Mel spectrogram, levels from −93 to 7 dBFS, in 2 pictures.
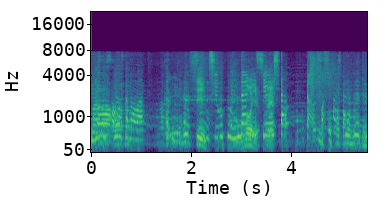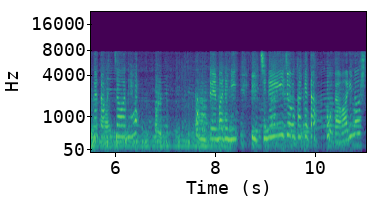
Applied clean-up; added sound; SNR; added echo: neural mask model RNNoise.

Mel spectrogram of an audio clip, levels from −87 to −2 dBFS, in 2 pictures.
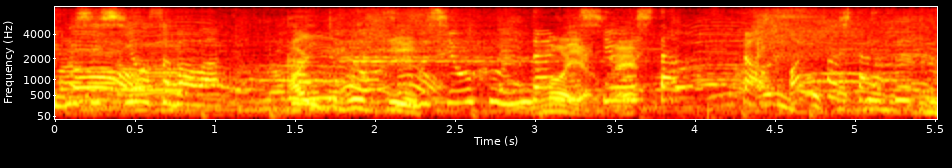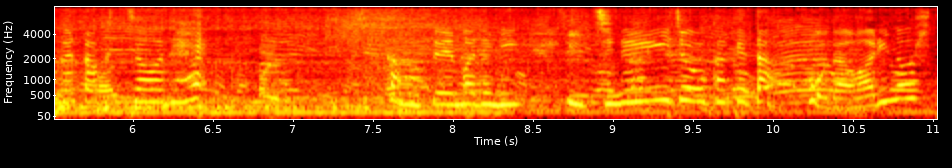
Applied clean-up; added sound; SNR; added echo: none; Sink (filling or washing); 13 dB; none.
